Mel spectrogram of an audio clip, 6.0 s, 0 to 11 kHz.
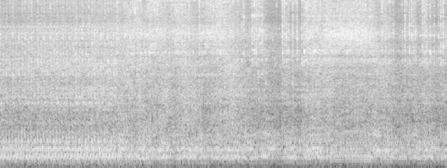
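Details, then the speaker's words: STIHL FS90R/FS111R two-stroke string trimmer just after servicing: it fired right up and idles still a little cold, with a slightly uneven, lumpy burble but no knocking. The engine runs fine. "So, but that seemed to fire right up."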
